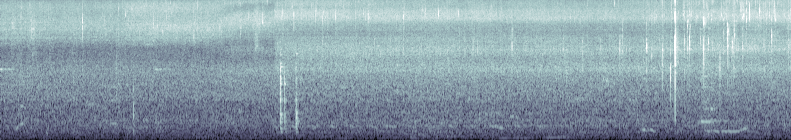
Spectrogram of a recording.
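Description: Breadcrumb-coated egg-and-potato chops shallow-frying in hot oil, a steady sizzle. A few sharp clicks come about six seconds in, and more near the end as a fork lifts the chops against the pan.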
